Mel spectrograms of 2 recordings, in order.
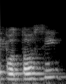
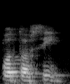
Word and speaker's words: Potosí: En vez de Potosí, Potosí. Porque fíjate dónde tiene el Potosí. acento.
